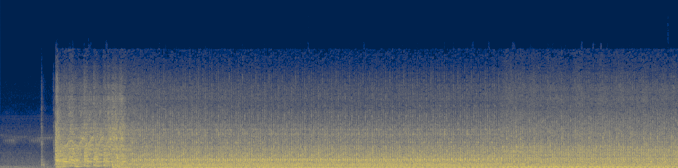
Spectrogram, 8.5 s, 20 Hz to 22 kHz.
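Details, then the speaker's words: 2013 RAM 2500 6.7L Cummins diesel, first start after a BD Diesel Screamer HE300VG turbo and exhaust manifold were installed (the old turbo's VGT actuator had failed), with a leak check. Quick crank, clean catch, steady even idle with no whistle, hiss or knock; no leaks. Normal start and idle. "No leaks. Yeah, will you give me a couple perhaps? Sounds pretty normal. No boost occurring yet."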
